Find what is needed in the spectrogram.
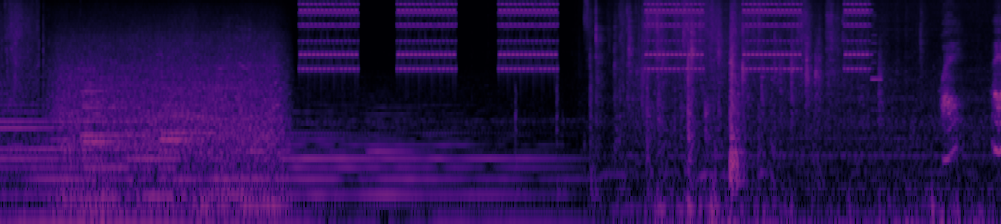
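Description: Background music for the first four seconds or so, then a mobile phone ringing: an electronic ringtone of high beeping in bursts of about a second with short gaps, six times, ending just before the call is answered.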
